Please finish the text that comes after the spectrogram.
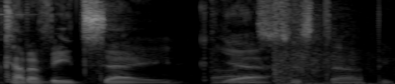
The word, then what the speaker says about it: Katowice: I think it's pronounced Katowice, guys, Yeah.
